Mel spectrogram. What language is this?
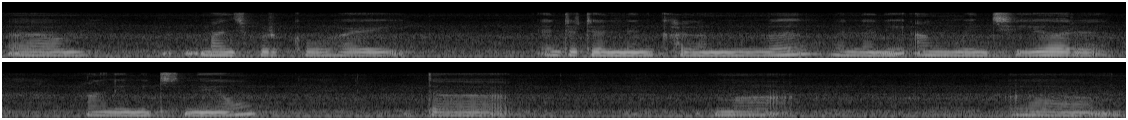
Bodo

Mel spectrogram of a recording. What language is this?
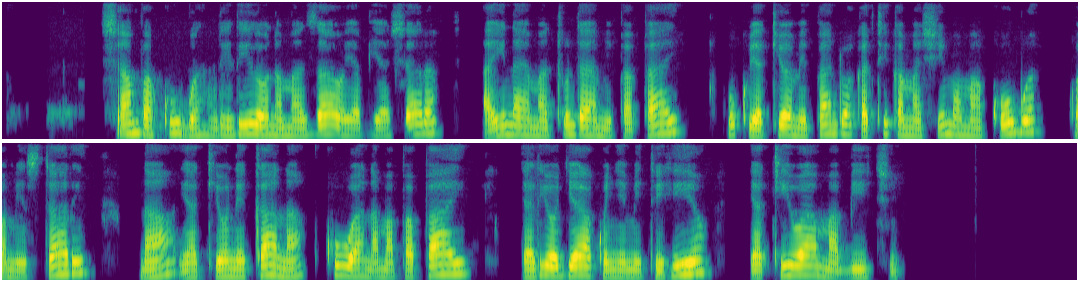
Swahili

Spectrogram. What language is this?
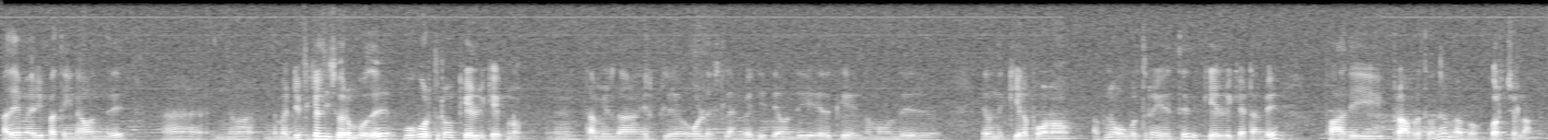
Tamil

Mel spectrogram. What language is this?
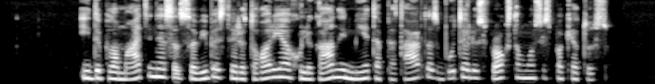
Lithuanian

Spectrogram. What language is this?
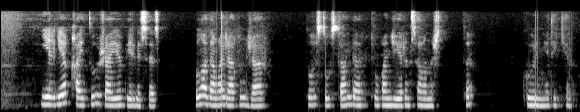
Kazakh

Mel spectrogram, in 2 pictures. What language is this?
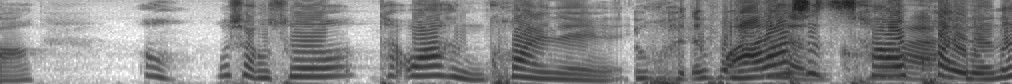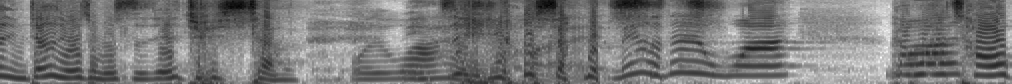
Chinese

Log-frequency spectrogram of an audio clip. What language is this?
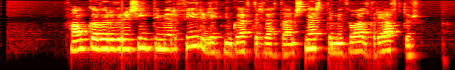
Icelandic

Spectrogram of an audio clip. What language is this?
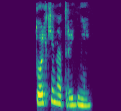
Belarusian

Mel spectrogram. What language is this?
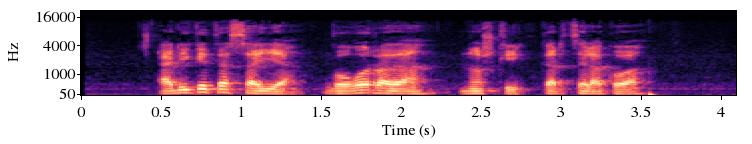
Basque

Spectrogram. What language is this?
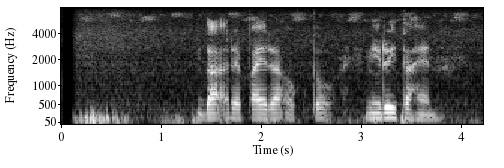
Santali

